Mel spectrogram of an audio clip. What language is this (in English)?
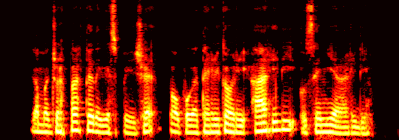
Italian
